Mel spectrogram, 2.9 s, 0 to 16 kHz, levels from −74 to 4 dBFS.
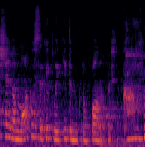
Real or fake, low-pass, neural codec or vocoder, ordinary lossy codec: real; 14.4 kHz; none; AAC, 64 kbps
